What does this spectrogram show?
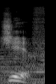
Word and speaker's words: GIF: times it's pronounced jiff huh dot jiff like the peanut butter the creator said so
